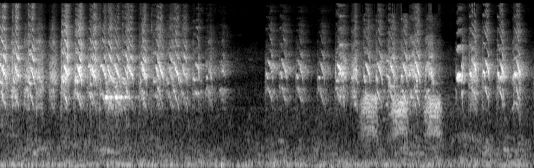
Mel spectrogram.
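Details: Loud parrot chatter in nature: rapid raspy chirps at close to four per second, broken by two short pauses, then resuming just as intensely.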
